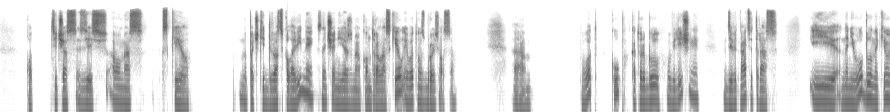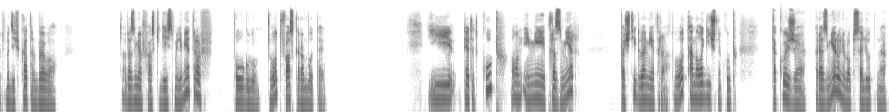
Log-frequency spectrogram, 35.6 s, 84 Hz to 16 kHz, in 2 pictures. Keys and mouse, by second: 0.7 click, 5.3 shift+middle drag, 6.9 ctrl+a, 9.4 ctrl+z, 9.9 shift+drag, 10.9 click, 11.4 shift+drag, 12.0 click, 12.6 shift+drag, 16.7 click, 23.1 click, 23.8 middle click, 24.7 middle click, 24.9-26.0 middle drag, 26.2 shift+middle drag, 28.0 click, 28.5 shift+drag, 31.0 shift+drag.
